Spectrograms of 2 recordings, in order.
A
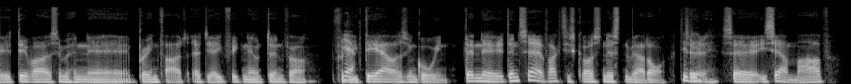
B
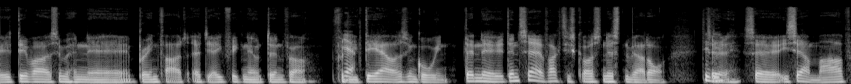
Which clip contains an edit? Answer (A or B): A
